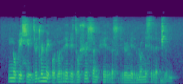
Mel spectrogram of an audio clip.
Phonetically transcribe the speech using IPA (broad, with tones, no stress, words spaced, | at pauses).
no˦ɓe˧ɕe˨i̯ dø˦dwe˦ɳe˨ʔo˨ ɗo˦re˦ɗe˨ do˧ ʃø˦ sœ˧nhe˧r œ˨sɡrø˧ le˨rɳo˦ne˦srɛ˨ʔ ɡjø˨n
